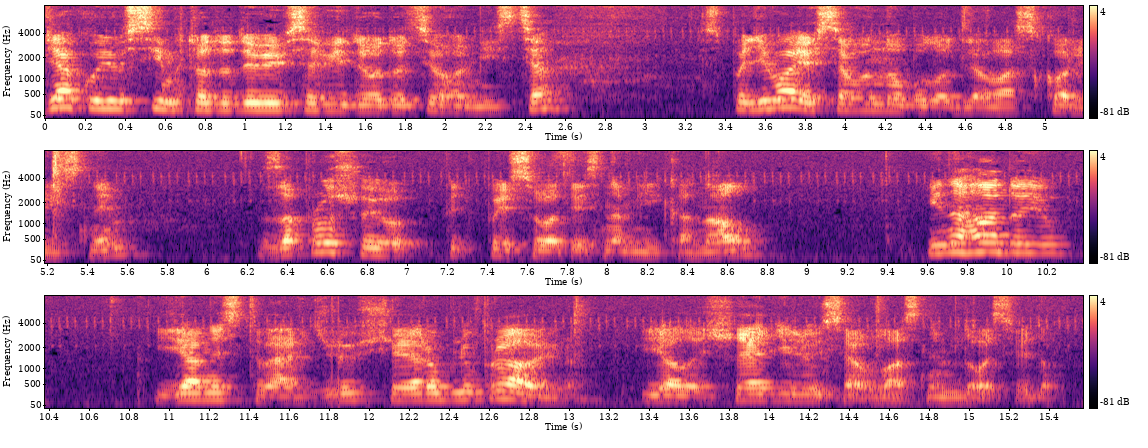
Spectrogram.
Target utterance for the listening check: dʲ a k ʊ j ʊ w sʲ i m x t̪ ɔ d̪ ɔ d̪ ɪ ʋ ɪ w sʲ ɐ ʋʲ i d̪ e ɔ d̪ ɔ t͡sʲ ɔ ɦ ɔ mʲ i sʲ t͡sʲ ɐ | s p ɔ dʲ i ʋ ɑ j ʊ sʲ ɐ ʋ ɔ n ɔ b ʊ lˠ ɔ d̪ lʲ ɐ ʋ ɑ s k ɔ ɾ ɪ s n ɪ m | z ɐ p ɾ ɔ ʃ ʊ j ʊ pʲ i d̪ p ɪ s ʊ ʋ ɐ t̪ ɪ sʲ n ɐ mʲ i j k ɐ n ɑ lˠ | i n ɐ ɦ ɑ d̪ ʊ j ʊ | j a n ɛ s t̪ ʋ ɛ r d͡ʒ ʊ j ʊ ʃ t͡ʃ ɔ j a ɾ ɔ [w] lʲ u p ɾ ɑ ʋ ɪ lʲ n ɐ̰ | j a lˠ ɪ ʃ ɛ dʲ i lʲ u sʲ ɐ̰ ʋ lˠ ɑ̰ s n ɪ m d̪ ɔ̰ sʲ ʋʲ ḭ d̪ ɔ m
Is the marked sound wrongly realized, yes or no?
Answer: yes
